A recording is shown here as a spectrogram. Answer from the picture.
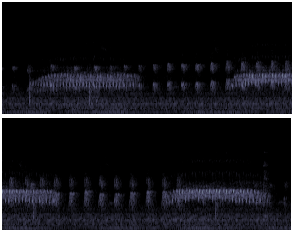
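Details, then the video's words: A one-day-old ostrich chick gives three long, trilled, mid-pitched whirrs, each about two seconds, separated by runs of short quick peeps, three or four a second. "The sound of an ostrich chick one-day.."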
